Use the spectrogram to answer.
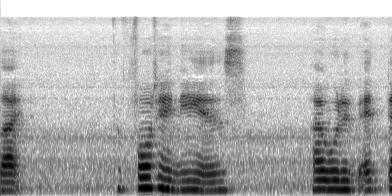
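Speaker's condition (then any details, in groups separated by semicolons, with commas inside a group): Friedreich's ataxia; diagnosed in childhood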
